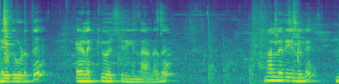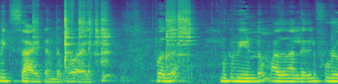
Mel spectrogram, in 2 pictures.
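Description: Metal spoon stirring and scraping against the inside of a steel cooking pot, with clinks against the rim, as a thick soya-chunk and potato curry is mixed.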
